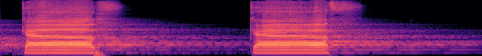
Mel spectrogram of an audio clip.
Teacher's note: کاف کو ادا کرنے کے لیے ہم جو اوپر والا سخت والا حصہ ہے اس کو استعمال میں لائیں گے اور وہاں سے کاف ادا ہوگا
